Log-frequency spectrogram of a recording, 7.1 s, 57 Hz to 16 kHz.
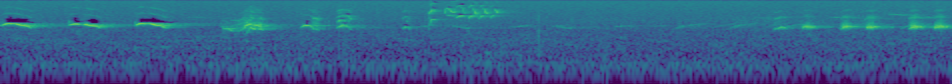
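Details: A song thrush in Edinburgh Botanic Gardens on 29 May 2013 sings loud, clear whistled and chirpy phrases, each repeated two to four times before switching, with a faint background hiss.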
